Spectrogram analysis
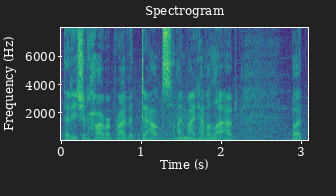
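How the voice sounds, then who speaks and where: A man's voice: mid-range voice, fairly quick, lightly acted. Man playing a stern, zealous inquisitor. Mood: disdainful. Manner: formal, pompous, severe. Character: stern, zealous male inquisitor presiding over heresy trial. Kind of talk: fantasy game dialogue read aloud. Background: game music.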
